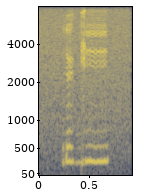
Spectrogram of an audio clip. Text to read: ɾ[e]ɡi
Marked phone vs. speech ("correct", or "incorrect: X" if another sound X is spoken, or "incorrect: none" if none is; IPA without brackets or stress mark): incorrect: y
